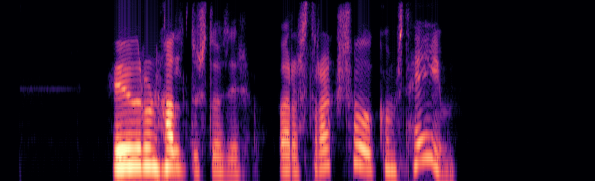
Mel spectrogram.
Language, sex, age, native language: Icelandic, female, 30-39, Icelandic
